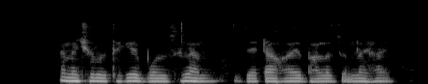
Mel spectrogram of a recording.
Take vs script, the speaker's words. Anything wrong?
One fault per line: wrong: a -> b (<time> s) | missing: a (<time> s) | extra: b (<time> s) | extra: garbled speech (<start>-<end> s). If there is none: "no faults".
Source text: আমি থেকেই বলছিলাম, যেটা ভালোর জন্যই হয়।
extra: শুরু (0.8 s)
extra: হয় (2.8 s)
